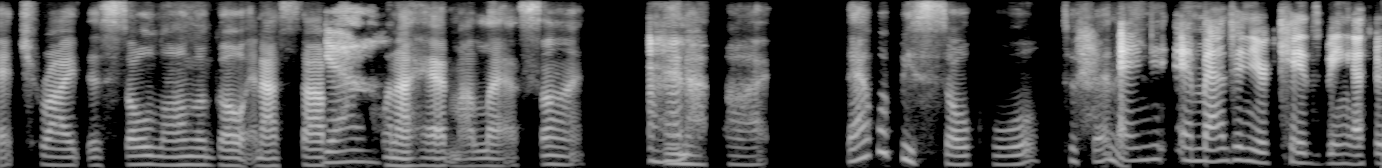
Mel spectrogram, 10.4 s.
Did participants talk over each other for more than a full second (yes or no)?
no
